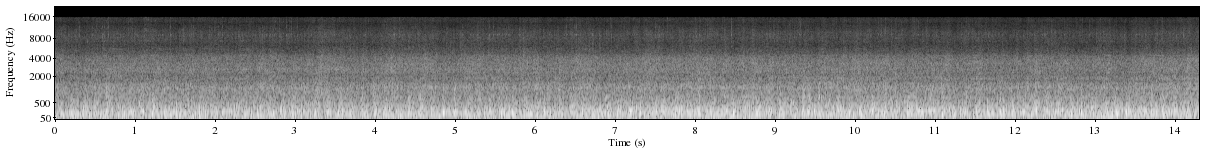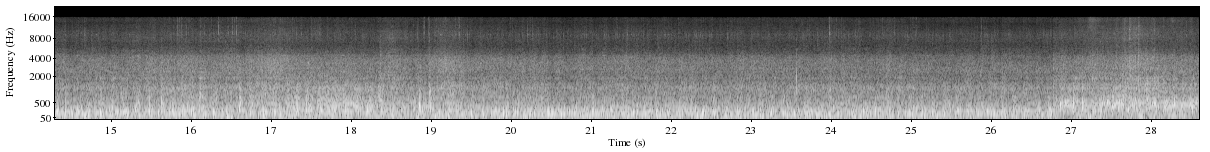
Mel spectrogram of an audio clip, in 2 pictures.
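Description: Passenger train running along the track, heard from aboard a moving coach: a steady rumble and clatter of the wheels and carriage, growing louder for a moment near the end.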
